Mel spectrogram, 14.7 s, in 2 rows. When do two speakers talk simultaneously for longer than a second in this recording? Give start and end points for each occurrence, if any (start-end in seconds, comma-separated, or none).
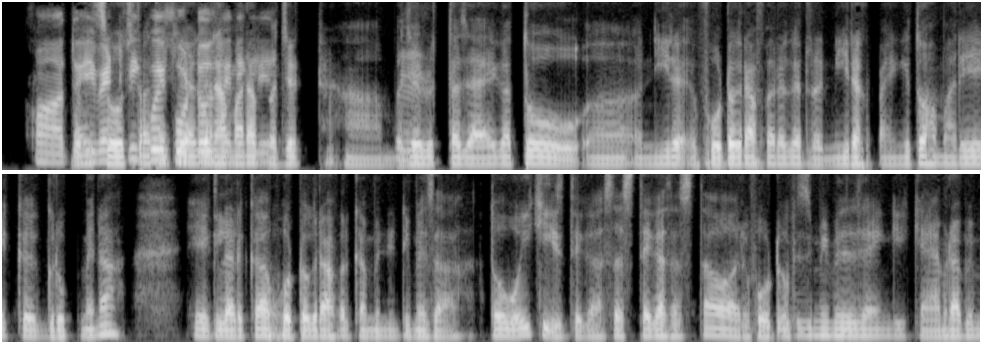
0.5-2.1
